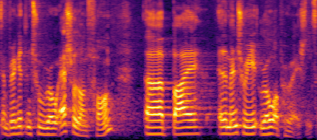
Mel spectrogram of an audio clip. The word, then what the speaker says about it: echelon: Now I'm writing echelons, I pronounce it now ECH. I'm sorry about that. Echelon. form. Wait, have I not written this correctly? Let me look it up. Yes, sorry, it's pronounced echelon, but spelled E-C-H-E-L-O-N.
